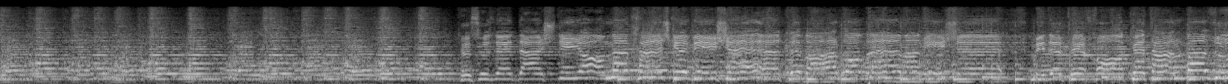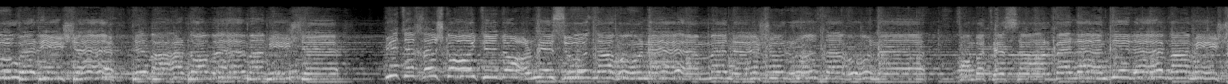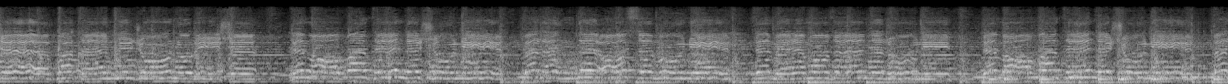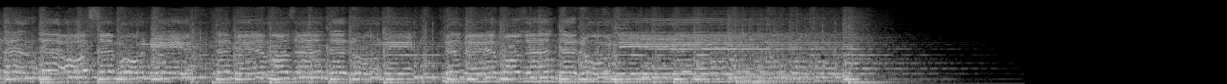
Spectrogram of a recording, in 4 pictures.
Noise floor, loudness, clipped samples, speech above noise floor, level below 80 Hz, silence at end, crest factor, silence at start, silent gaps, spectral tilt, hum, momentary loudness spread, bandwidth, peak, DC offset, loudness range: -60 dBFS; -16 LUFS; under 0.1%; 45 dB; -48 dBFS; 3.05 s; 14 dB; 0 s; none; -3.5 dB/octave; none; 6 LU; 16 kHz; -2 dBFS; under 0.1%; 4 LU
